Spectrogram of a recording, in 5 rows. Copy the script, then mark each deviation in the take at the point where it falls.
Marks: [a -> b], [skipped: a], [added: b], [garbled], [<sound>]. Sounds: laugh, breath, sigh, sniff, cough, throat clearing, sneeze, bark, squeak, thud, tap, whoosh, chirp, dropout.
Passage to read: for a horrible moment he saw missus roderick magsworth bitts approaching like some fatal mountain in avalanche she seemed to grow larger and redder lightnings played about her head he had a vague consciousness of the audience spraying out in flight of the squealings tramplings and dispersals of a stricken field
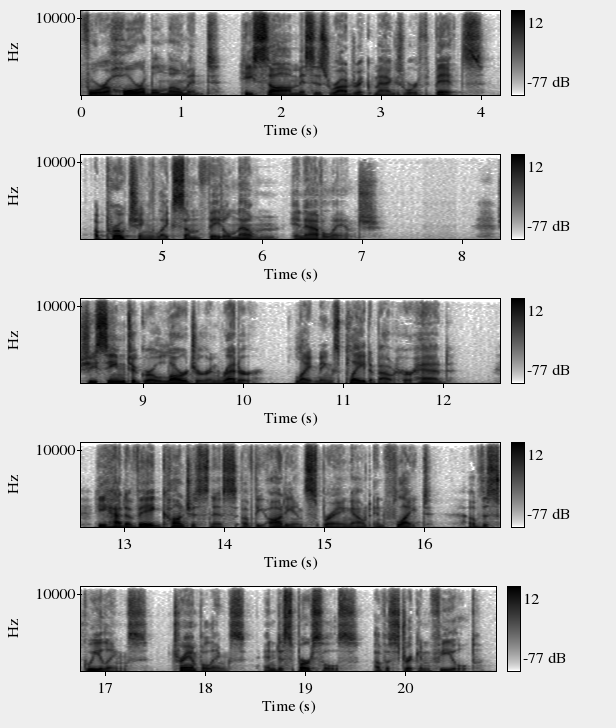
for a horrible moment he saw missus roderick magsworth bitts approaching like some fatal mountain in avalanche she seemed to grow larger and redder lightnings played about her head he had a vague consciousness of the audience spraying out in flight of the squealings tramplings and dispersals of a stricken field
